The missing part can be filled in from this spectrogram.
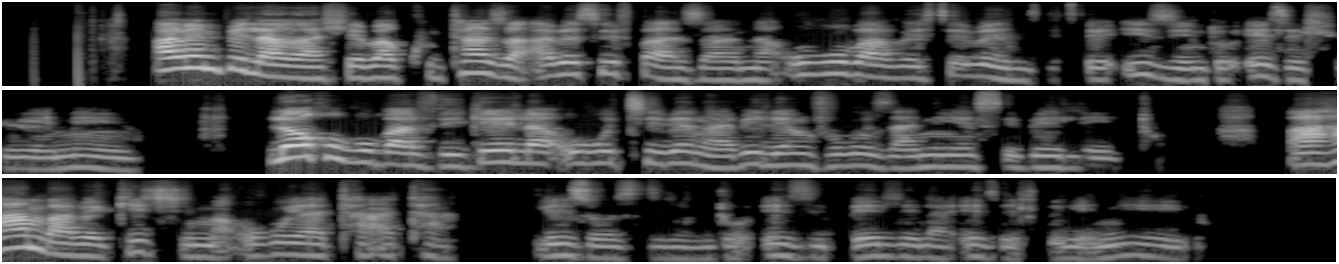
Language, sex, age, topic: North Ndebele, female, 25-35, health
